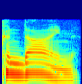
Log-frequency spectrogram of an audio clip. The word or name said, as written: condign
